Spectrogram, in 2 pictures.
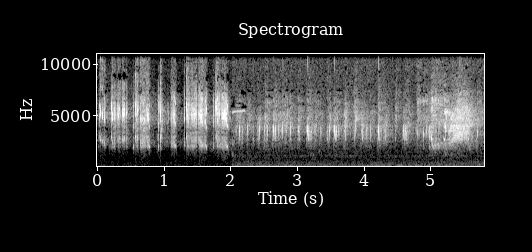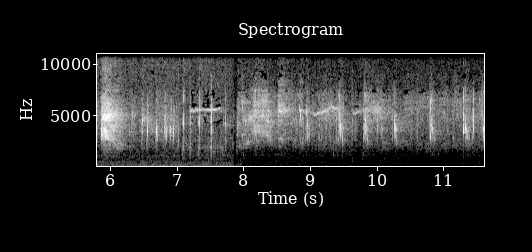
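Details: Swiftlet lure track ('Raja Liur Emas') meant to attract edible-nest swiftlets to a nesting house: shrill chirping and clicking, a swelling harsh high twitter midway, then short thin whistled notes after a sharp edit.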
